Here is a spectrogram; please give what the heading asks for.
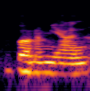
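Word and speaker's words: Bonam-Young: by bonum young I think it's bonum is how you bonum young is how you say it read that one she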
